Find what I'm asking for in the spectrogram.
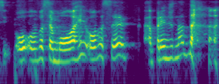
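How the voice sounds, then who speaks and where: A woman talks at a fairly slow pace. Her tone is dark and mellow. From Russia. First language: Russian (speaking Portuguese). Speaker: youtuber. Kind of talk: interview. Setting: live stream.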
